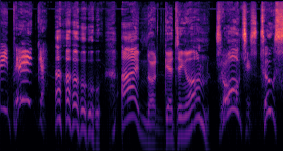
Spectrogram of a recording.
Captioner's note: chuckling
